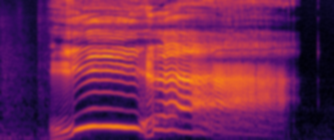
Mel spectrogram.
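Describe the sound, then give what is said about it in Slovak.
A loud, shrill scream from a house, with an eerie, animal-like quality, holds for over two seconds, wavers and breaks in pitch midway, then rasps on before cutting off abruptly. No one speaks. “Vtedy sa z domu ozval výkrik.”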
